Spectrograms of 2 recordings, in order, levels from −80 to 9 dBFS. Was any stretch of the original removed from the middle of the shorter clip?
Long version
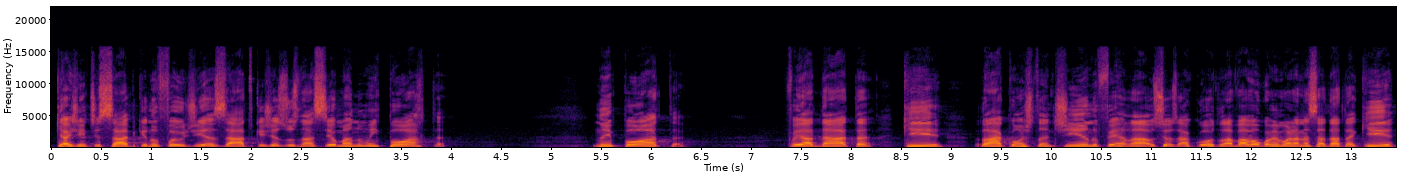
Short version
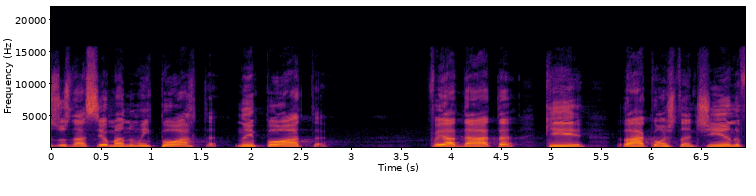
yes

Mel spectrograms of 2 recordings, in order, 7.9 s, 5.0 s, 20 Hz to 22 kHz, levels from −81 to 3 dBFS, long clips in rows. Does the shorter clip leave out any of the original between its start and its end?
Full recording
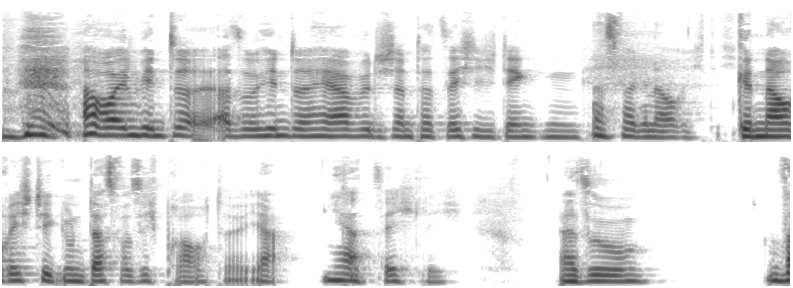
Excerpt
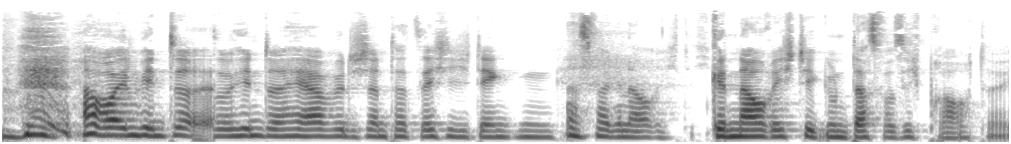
yes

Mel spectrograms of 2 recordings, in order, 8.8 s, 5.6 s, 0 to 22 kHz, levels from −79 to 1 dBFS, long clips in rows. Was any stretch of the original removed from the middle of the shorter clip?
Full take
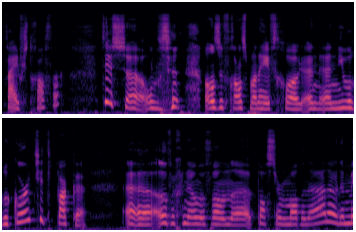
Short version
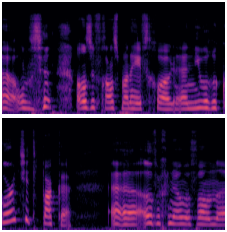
yes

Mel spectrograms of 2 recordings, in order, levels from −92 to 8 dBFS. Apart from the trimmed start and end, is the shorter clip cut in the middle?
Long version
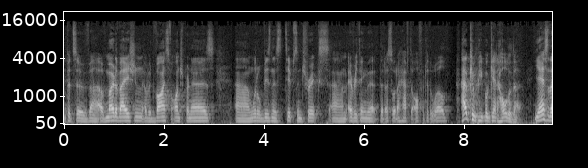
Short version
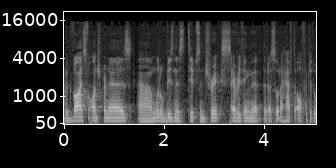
yes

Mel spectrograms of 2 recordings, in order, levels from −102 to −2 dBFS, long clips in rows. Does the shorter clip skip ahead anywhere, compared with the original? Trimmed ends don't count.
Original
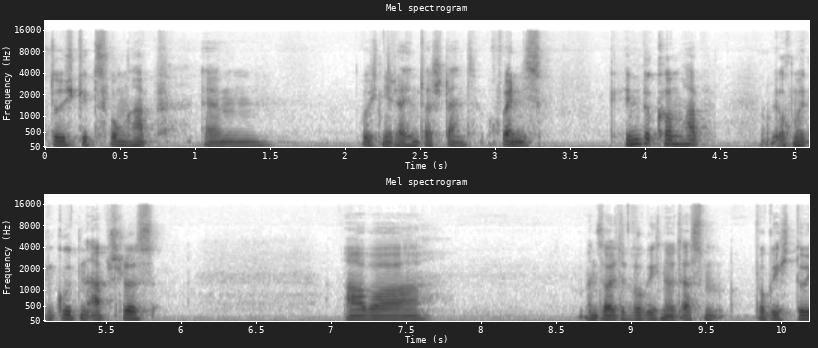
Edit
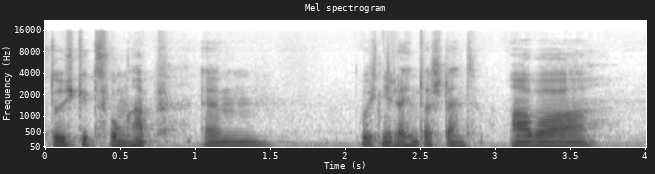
yes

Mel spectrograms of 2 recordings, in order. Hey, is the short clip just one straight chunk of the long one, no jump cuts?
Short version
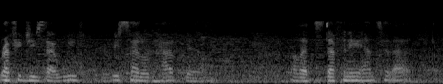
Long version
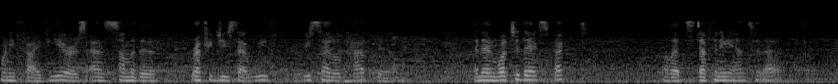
no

